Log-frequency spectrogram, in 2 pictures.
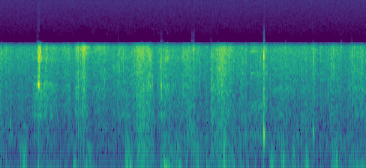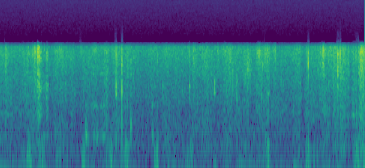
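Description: White-lipped peccaries give a steady run of low grunts and sharp, dry clacking sounds.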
